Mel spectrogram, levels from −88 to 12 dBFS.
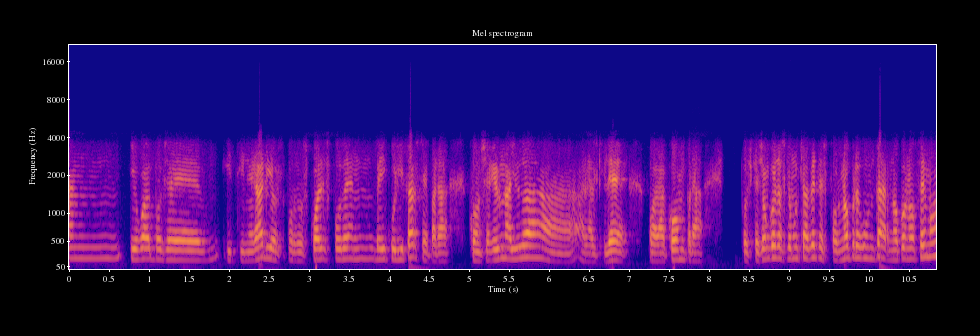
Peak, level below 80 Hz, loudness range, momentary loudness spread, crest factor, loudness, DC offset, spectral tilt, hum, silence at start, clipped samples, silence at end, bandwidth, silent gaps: -4 dBFS; -66 dBFS; 2 LU; 12 LU; 18 dB; -22 LUFS; under 0.1%; -8 dB/octave; none; 0 s; under 0.1%; 0 s; 4.6 kHz; none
